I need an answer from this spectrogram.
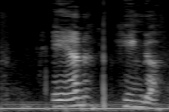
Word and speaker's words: anhinga: How do you pronounce his name again? Anhinga.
